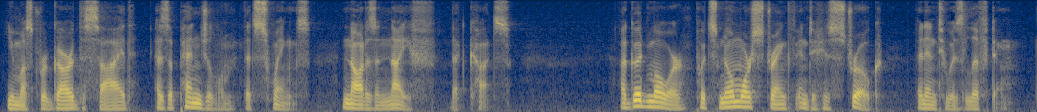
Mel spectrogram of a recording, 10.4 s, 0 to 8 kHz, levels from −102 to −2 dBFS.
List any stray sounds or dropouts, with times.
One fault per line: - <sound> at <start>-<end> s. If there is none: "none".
none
